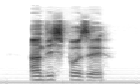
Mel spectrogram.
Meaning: 1. to irritate, to annoy 2. to make (someone) feel ill, to upset
- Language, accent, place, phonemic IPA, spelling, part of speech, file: French, France, Lyon, /ɛ̃.dis.po.ze/, indisposer, verb, LL-Q150 (fra)-indisposer.wav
